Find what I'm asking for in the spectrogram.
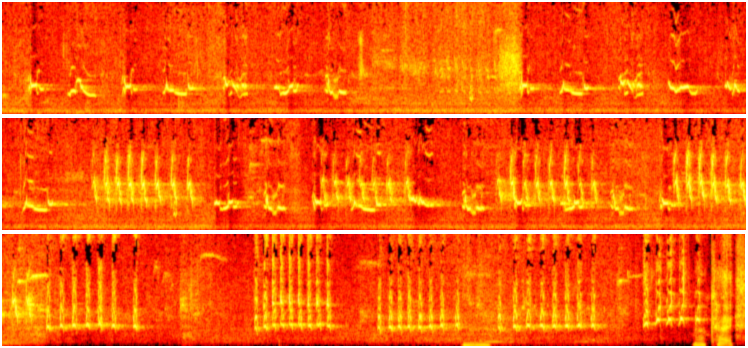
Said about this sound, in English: Both males and females will give an urgent scolding call if they feel threatened near the nest. This recording starts out with the typical spring song of the American robin and is followed by the scolding of an adult male.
